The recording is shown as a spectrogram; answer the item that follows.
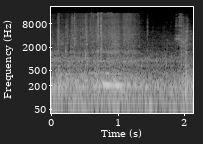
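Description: Plastic snack packaging rustling and crinkling in hands, with a short hummed "hm" about a second in.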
